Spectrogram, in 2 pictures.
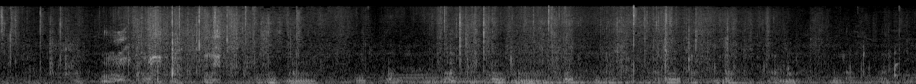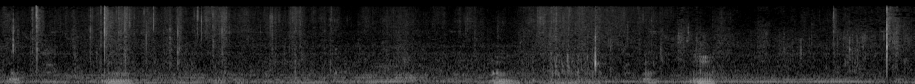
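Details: Wild boar, a male courting a female in the wild, giving frequent short, low grunts in irregular bursts, with steady rustling and crackling of undergrowth throughout.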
